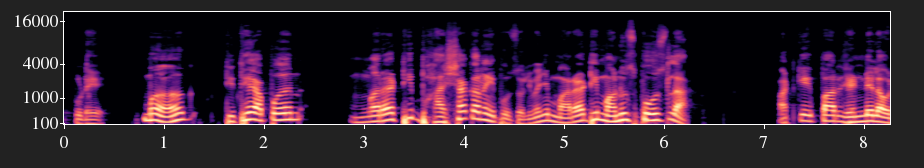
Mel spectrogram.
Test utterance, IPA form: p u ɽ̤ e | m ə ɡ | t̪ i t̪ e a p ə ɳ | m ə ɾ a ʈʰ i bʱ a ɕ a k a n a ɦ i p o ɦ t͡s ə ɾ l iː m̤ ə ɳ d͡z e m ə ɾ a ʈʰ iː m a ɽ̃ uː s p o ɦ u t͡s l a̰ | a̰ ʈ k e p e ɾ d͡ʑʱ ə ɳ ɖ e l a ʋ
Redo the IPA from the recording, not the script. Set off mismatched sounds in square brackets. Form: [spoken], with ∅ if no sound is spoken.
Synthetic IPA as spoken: p u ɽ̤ e | m ə ɡ | t̪ i [t̪ʰ] e a p ə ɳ | m ə ɾ a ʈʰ [iː] bʱ a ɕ a k a n a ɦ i p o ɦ t͡s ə [∅] l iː m̤ ə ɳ d͡z e m ə ɾ a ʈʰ iː m a ɽ̃ uː s p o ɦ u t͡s l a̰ | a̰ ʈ k e p [a] ɾ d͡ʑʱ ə ɳ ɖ e l a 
